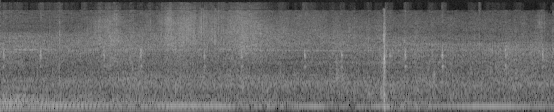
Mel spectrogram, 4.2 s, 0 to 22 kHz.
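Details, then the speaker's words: Abandoned Ford Mondeo ST220 3.0 V6, after being revived, rolling slowly outside: smooth, steady low drone with no knocking, rattling or whine; runs healthy and sounds nice. "yeah that sounds nice I can't believe how well that sounds"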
